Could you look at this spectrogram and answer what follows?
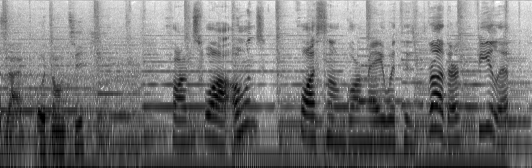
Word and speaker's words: croissant: We're in Croissant Gourmet, a traditional French bakery in Winter Park.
